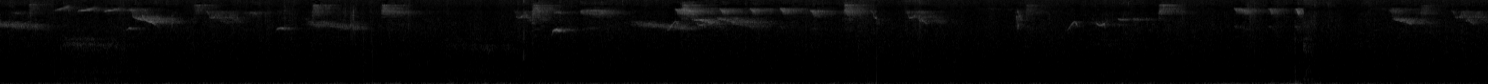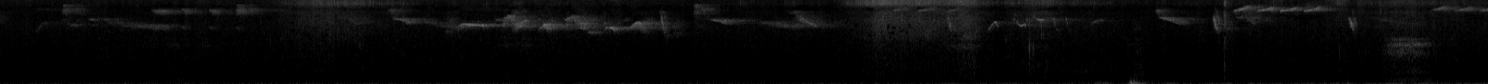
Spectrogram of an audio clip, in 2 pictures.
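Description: Faint chorus of small birds, many short, high chirps scattered throughout, over a low rumble. A single thump near the end.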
